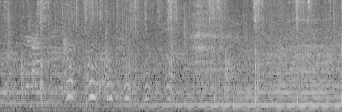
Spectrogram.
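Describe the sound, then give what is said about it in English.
Horse hooves clip-clop in a quick, uneven rhythm for a couple of seconds, then fade into a steady low hum that carries on to the end. The horse is the commander's horse. “Your horse, Commander.”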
